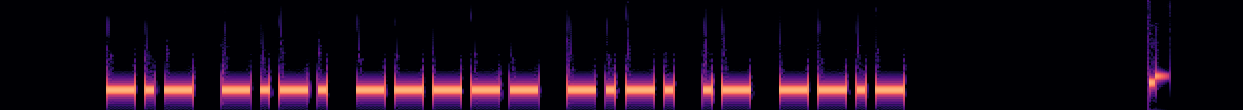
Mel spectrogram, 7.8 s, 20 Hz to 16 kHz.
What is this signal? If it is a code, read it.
Morse code, heard as a keyed tone, about 20 wpm, 700 Hz. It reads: KC0CAQ
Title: USA Call Signs - 6 Characters - 3x Character Spacing - 20wpm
